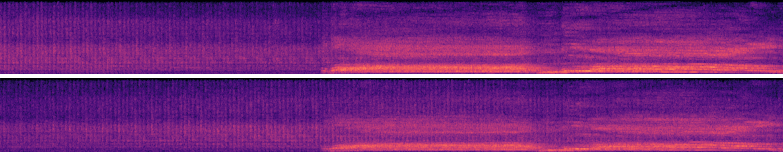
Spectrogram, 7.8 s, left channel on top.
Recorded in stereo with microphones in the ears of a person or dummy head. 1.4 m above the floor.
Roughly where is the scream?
Left.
